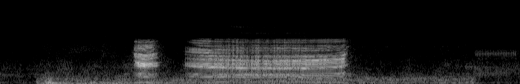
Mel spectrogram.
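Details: Red deer stag roaring in the 2019 rut at Nationalpark Unteres Odertal. A brief loud bark-like burst is followed by a strong, rich, drawn-out roar of about one and a half seconds, then a faint distant call.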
